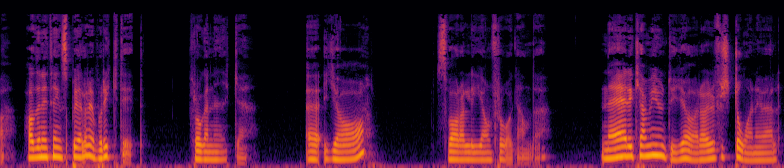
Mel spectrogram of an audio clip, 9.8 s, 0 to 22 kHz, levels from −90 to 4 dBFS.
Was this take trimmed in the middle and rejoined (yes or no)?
no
